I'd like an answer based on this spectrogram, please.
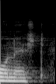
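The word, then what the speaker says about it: honest: sound आ रही है H silent हो गया तो आपके पास क्या आ रहा ऑनेस्ट तो वावल की साउंड आ रही है तो आपके पास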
